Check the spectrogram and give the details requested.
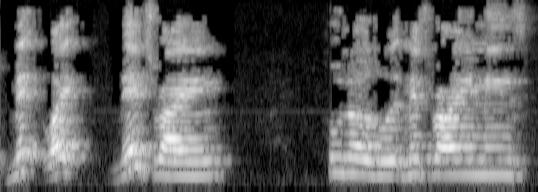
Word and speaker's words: Mitzrayim: And the sons of Ham, Cush, Mizraim. Wait, Mitzrayim.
